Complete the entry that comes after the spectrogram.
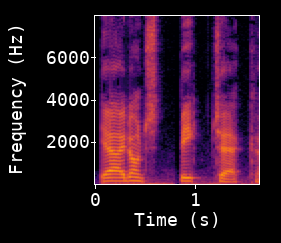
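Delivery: ordinary talk, nothing marked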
